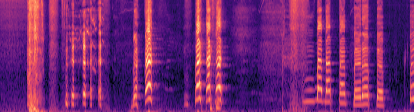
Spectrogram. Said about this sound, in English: So yeah, that's the chihuahua barking.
